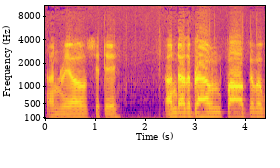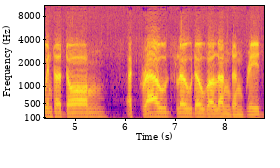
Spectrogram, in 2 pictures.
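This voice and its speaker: A man giving a dramatic poetry reading with grave, deliberate phrasing. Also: medium pitch, flat delivery, vocal fry, no room sound, highs cut off.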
